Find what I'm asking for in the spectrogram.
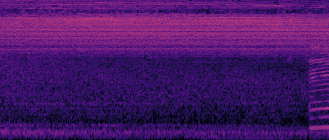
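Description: Cicadas and birds outdoors: a steady, dense high insect drone with bird chirps fills the background throughout, and a brief louder tonal call appears near the end.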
